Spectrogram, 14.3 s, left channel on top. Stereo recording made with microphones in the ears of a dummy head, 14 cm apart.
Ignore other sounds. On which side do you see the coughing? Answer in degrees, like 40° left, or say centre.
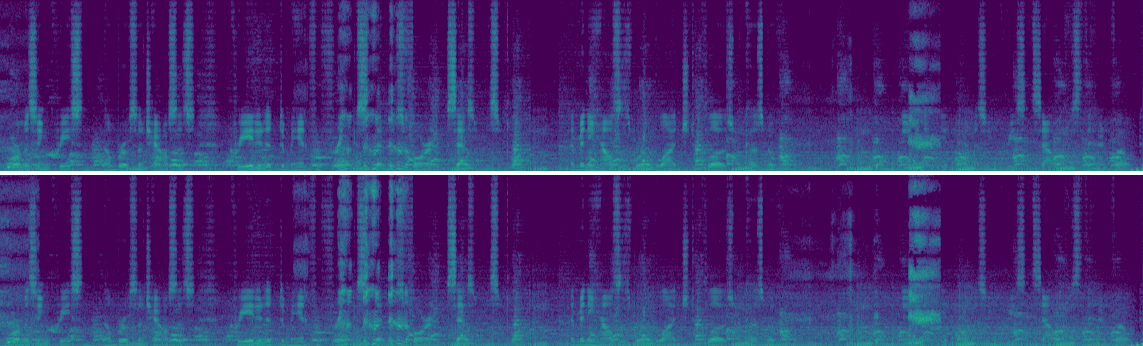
50° right.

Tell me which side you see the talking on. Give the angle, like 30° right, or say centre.
10° left.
